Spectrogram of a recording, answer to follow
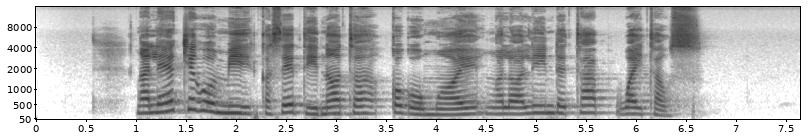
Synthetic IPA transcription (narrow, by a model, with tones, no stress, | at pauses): ŋa˨lɛ˨˦ke˦ɡo˨mi˨ka˨se˦ti˨nɔ˦ta˦ko˦ɡo˨mɔ˨e˦ŋɔ˨lɔ˨˦li˦ndɛ˦ta˦p̚wa˦jtha˨u˨s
